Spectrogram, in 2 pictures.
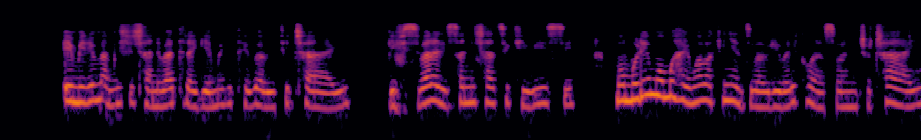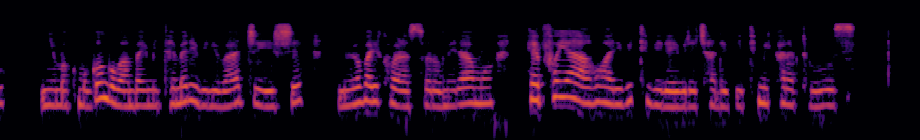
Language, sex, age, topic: Rundi, female, 18-24, agriculture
